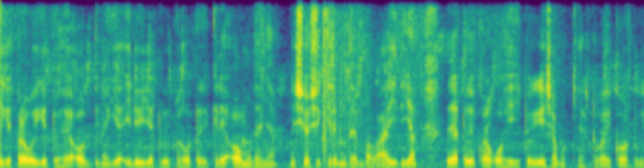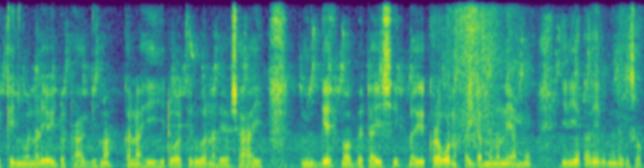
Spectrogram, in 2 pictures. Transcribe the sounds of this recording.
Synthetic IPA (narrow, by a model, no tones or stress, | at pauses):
iɣekɔɾaɣɔiɣetoɦɛʔɔɡinaɣia̰ʔiɾeɔiɾiatoɣekɔɾaɣɔtweɣekeɾea̰ʔɔmoðɛɲanesjɔɕikeɾemoðɛba̰wa̰iɾiaɾeɾeatoɣekɔɾaɣwɔɦihitweɣeɣeʃamokeatoɣaɣekɔtoɣekeɲwanaɾeɔidɔtaɡimakanaɦiɦitoɣakeɾuɣanaɾeɔʃainiːŋɡeŋɡɔbɛtaiʃinɔiɣekɔɾaɣwɔnafaidamonɔneamo | iɾiataɾeɾeneɾeɣeʃɔ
